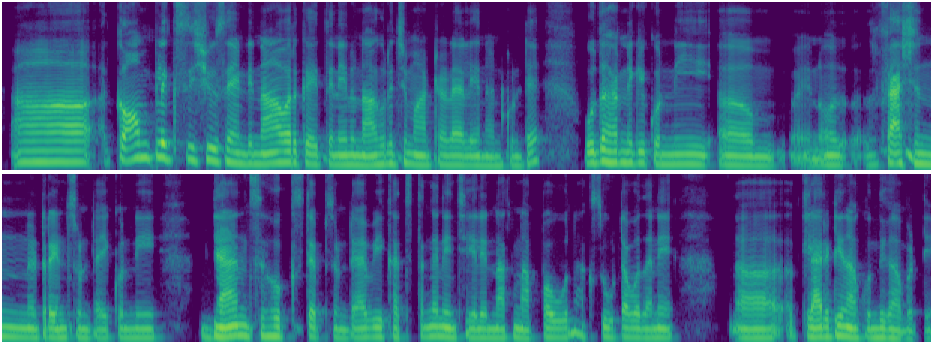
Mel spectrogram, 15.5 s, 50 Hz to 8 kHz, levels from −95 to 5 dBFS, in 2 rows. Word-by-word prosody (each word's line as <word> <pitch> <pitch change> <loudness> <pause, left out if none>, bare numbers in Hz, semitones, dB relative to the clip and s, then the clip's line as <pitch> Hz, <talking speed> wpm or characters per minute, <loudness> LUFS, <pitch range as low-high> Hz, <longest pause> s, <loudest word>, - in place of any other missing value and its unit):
ఆహ్, 150 0 +4 0.3
కాంప్లెక్స్ 200 0 +3
ఇష్యూసే 165 -1 0
అండి. 130 0 -2
నా 130 - +4
వరకైతే 135 -4 0
నేను 120 0 +2
నా - - +3
గురించి 130 +1 -3
మాట్లాడాలి 115 -1 -1
అననుకుంటే 110 +4 -5 0.5
ఉదాహరణకి 145 -2 +3
కొన్ని 125 0 -1 0.3
ఆహ్, 110 -1 +1 0.4
ఏనో - - -3 0.5
ఫ్యాషన్ 130 -1 +4 0.3
ట్రెండ్స్ 110 0 0
ఉంటాయి. 100 0 -4
కొన్ని 105 0 -2 0.6
డాన్స్ 125 +1 +5
హుక్ 120 -1 -2
స్టెప్స్ 115 -1 -5
ఉంటాయి. 105 +2 -3
అవి 115 0 -1
ఖచ్చితంగా 115 +3 -3
నేను 110 -1 +2
చేయలేను. 105 0 -1
నాకు 105 +2 -3
నప్పవు. 110 +2 -2
నాకు 125 -7 -9
సూట్ 115 0 -3
అవ్వదనే 110 0 0 0.6
ఆహ్, 105 0 0 0.2
క్లారిటీ 115 +3 +3
నాకుంది 110 0 0
కాబట్టి. 95 -1 -5
115 Hz, 140 wpm, -23 LUFS, 110-135 Hz, 0.6 s, డాన్స్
